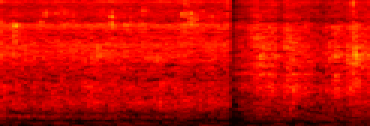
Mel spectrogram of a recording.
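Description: Chips fry in hot oil in batches, a dense, even crackling hiss with bubbling texture that cuts out abruptly for a moment and then resumes, close and moderately loud, with no voices.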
